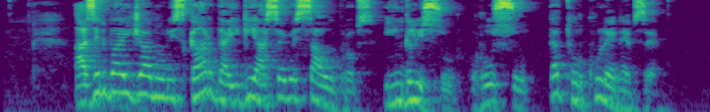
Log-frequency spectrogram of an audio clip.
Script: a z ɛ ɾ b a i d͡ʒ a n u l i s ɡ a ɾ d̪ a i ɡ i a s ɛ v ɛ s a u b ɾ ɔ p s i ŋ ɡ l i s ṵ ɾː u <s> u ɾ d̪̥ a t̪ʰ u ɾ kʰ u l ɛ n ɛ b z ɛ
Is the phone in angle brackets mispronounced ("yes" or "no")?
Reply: no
